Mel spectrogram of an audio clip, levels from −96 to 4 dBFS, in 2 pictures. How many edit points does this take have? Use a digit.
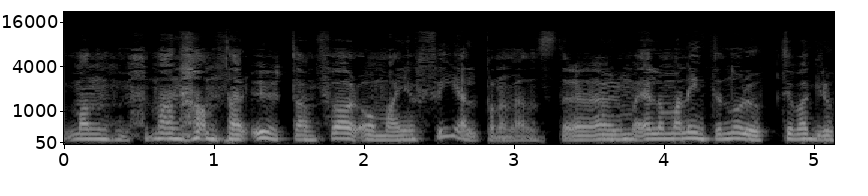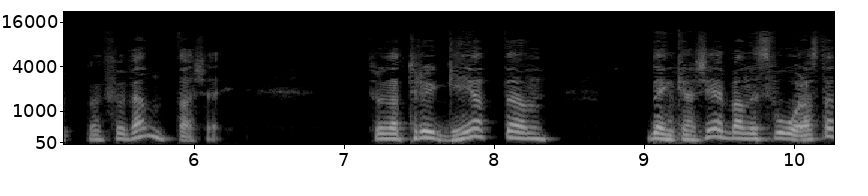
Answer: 0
